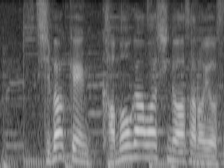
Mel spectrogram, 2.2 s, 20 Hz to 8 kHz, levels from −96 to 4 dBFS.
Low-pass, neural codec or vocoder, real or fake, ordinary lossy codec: none; none; real; none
